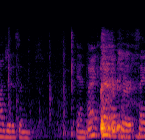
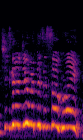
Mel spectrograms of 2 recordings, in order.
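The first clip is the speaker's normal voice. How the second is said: much higher and louder, bursting with joy; thrilled; 9 dB louder, faster than usual. Retold or imitated. Telling the beauty parlor staff her mom will come, overjoyed. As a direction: squeal the good news.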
